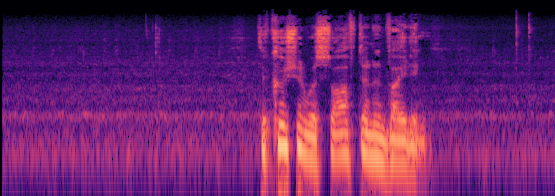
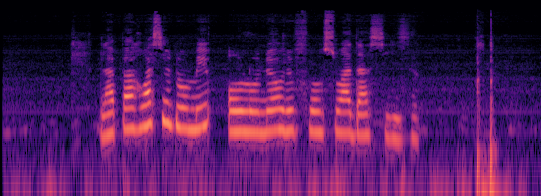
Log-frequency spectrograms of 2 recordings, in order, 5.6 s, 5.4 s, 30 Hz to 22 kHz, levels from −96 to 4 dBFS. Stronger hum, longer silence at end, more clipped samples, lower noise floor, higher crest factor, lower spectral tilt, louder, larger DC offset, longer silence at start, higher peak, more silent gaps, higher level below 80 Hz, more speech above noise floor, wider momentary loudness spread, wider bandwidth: neither; first, 1.3 s vs 0.35 s; neither; second, -49 dBFS vs -55 dBFS; about the same, 20 dB vs 20 dB; about the same, -4.5 dB/octave vs -5 dB/octave; first, -18 LUFS vs -28 LUFS; neither; first, 1.55 s vs 0.5 s; first, -4 dBFS vs -10 dBFS; neither; about the same, -52 dBFS vs -54 dBFS; about the same, 31 dB vs 28 dB; second, 12 LU vs 19 LU; about the same, 13.5 kHz vs 14.5 kHz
